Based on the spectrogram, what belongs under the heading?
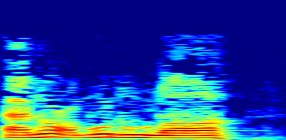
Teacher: قرأ قالون بضم أولى الساكنين وهو النون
